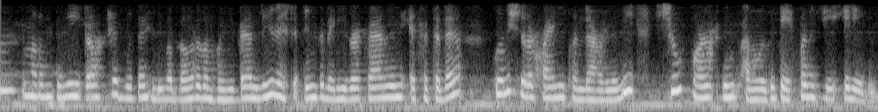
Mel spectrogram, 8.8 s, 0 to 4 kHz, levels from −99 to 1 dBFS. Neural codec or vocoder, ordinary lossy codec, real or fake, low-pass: codec, 16 kHz, 0.5 kbps, FunCodec, trained on Chinese and English, 25 frames a second; none; fake; 3.6 kHz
